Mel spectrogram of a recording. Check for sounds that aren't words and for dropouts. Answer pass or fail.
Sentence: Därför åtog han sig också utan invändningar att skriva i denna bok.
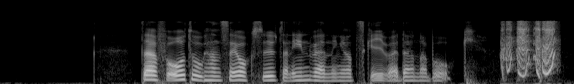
fail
